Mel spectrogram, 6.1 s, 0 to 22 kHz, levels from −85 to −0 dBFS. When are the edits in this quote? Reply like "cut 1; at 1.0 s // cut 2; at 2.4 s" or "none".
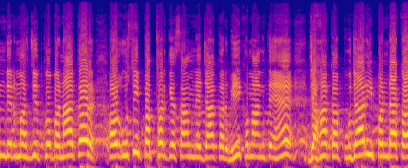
none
